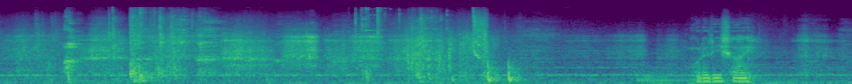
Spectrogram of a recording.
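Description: A second man speaks urgently, close by.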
